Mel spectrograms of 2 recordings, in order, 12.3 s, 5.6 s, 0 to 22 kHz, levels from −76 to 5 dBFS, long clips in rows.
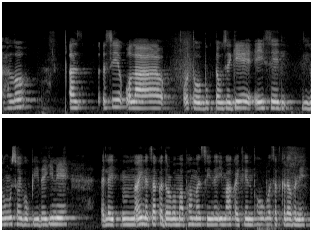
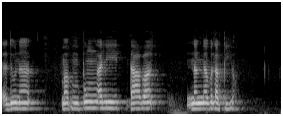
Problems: none marked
